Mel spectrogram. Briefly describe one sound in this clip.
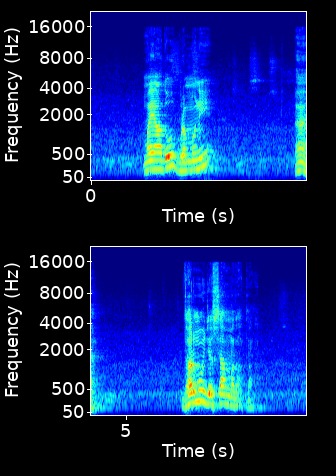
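An elderly man speaks calmly into a microphone, in short phrases with pauses.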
